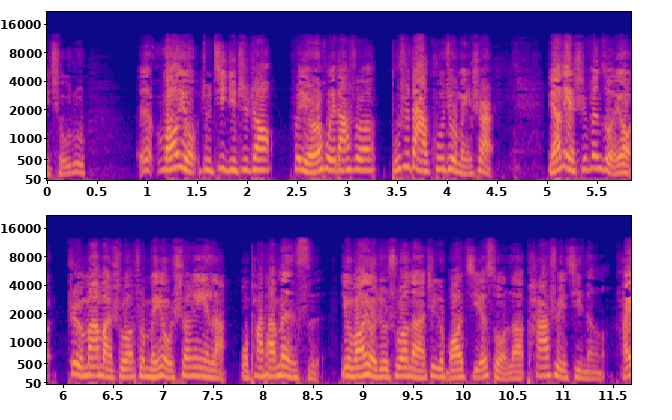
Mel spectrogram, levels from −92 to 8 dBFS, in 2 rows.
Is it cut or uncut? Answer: cut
